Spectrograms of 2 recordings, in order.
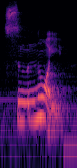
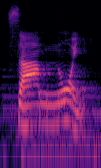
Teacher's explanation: This is the same preposition that means with. We just added a vowel to it because otherwise it would be difficult to pronounce.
